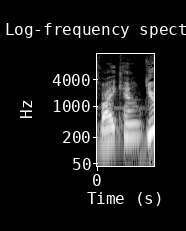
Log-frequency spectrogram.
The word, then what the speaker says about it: Viscount: The Viscount? Is that how it was supposed to be pronounced? – Oh my god, you got that word right! – He actually got it right, yeah. – It's Viscount? – You're fucking with us!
